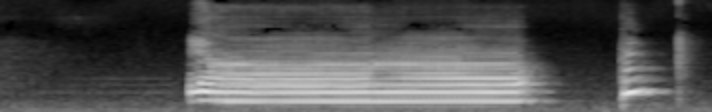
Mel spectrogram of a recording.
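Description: Solo trumpet holding one steady note for about two seconds, starting about a second in, then a brief short note near the end.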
